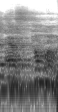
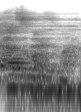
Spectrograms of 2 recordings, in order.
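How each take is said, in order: First: The middle is pronounced with an 's-th' sound. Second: The middle is pronounced with a 'z' sound. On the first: The speaker calls it wrong. "উচ্চারণটা হচ্ছে অ্যাস্থমা না" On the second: The speaker calls it right. "উচ্চারণটা হচ্ছে অ্যাজমা"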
